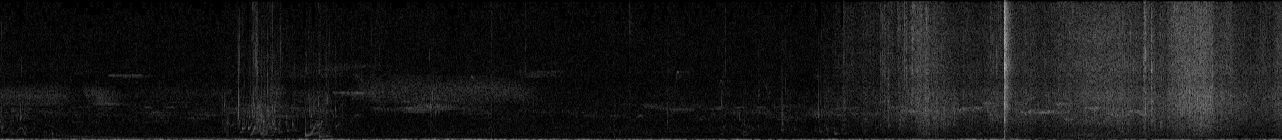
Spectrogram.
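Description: Ducks splashing and paddling as they bathe in canal water, over a steady low rumble, with a single sharp click about three-quarters of the way through.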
